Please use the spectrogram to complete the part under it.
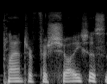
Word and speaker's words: plantar fasciitis: A little bit of plantar, is it plantar fasciitis? Is that how you call it? Is that how you pronounce it? – Yes, that's it.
